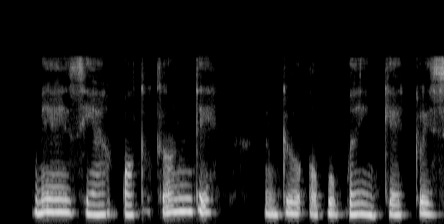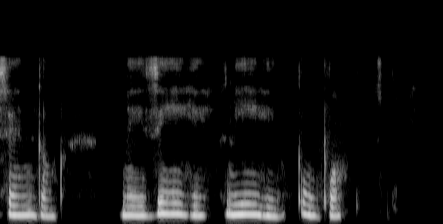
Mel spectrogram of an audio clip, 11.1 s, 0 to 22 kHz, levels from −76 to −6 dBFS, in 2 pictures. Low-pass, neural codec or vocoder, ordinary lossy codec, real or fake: none; codec, 16 kHz, 4.8 kbps, FACodec; none; fake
